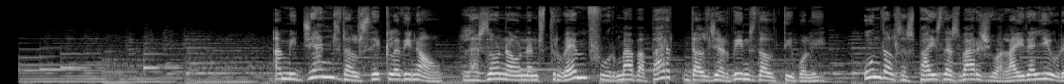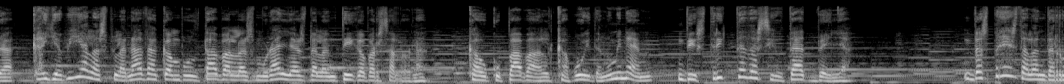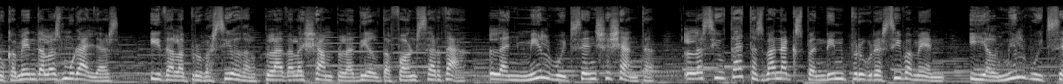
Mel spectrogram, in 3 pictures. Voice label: female catalan audioguide comercial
